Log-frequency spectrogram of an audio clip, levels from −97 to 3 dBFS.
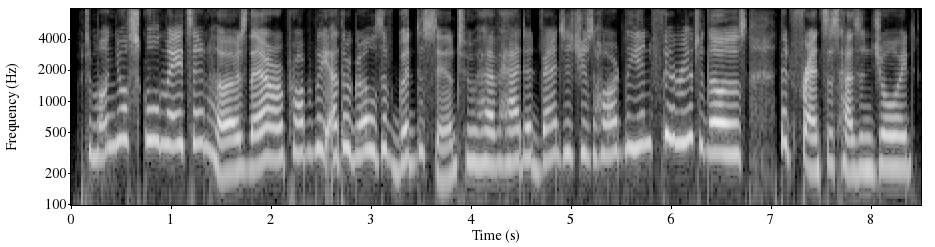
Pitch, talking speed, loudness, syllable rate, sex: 295 Hz, 185 wpm, -18 LUFS, 5.6 syllables/s, female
